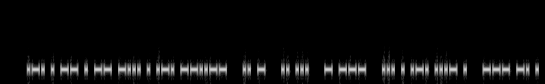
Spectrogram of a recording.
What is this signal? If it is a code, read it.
Morse code, heard as a keyed tone, about 50 wpm, 700 Hz. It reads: REMEMBER, IT IS TO SERVE ONE
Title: Sentences from Top 1000 Words - Review Part 2 - 50wpm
